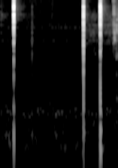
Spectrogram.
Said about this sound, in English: I'm going to click a pen gear pen close to the microphone and compare it to another pen that came from an orthodontist's office. So here we go. Ready? First one. This is the pen gear pen. It's blue.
